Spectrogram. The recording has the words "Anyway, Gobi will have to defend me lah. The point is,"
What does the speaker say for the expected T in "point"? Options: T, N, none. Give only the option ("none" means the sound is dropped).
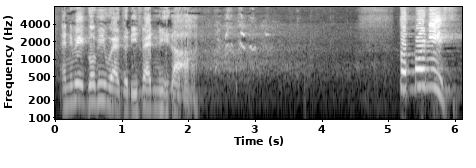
none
